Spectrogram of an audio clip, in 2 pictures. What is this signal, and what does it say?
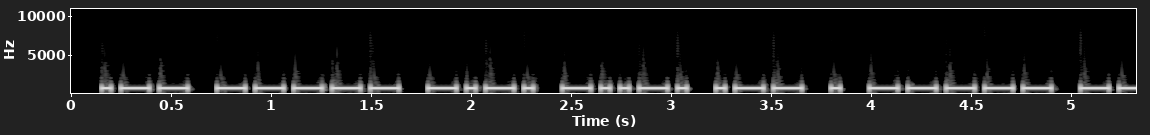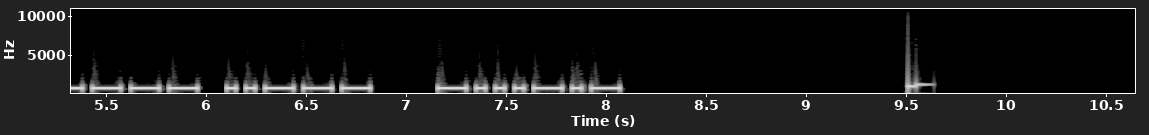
Morse code, heard as a keyed tone, about 25 wpm, 700 Hz. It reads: W0C/WE002 <BK>
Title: SOTA QSO Practice 25wpm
